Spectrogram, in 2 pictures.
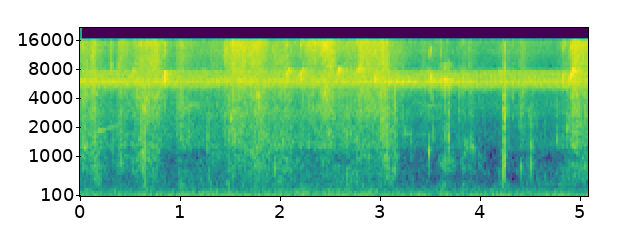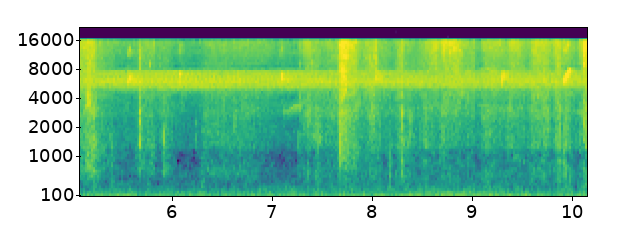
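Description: Footsteps through pasture grass, with scattered short rustles and clicks, over a steady high-pitched hiss and a low rumble.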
